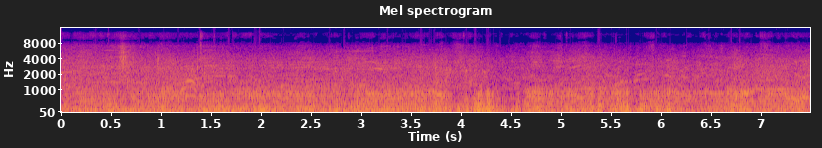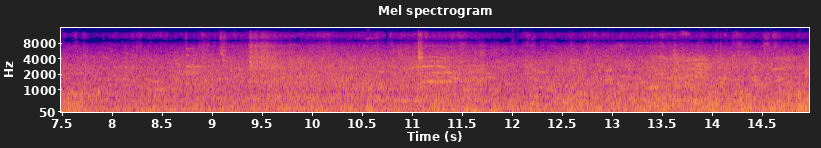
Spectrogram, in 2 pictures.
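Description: Many people chatter in a busy crowd outdoors.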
